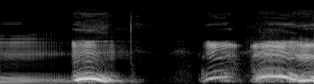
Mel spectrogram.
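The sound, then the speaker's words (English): Three rough, loud throat-clearing bursts, the first separated by a short pause and the last two coming in quick succession, with a brief hum before them. “I had to legitimately clear my throat on that one.”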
